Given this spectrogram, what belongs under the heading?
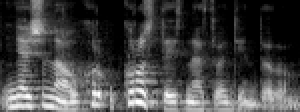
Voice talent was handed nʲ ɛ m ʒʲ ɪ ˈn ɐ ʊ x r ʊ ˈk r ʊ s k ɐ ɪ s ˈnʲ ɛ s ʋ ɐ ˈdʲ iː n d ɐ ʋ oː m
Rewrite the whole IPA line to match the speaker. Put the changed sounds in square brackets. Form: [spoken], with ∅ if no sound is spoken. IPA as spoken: nʲ ɛ [∅] ʒʲ ɪ ˈn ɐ ʊ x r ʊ ˈk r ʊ s [t] ɐ ɪ s [ˈmʲ] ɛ s ʋ ɐ ˈdʲ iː n d ɐ ʋ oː m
